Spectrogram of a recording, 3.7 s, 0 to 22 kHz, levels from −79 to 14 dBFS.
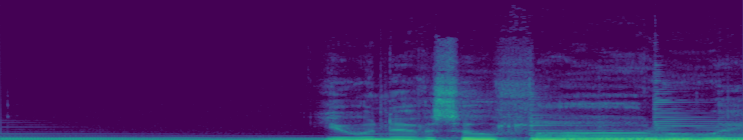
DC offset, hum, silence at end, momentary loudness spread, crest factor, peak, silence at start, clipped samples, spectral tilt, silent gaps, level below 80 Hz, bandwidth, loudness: under 0.1%; none; 0 s; 20 LU; 14 dB; -8 dBFS; 0 s; under 0.1%; -6.5 dB/octave; none; -68 dBFS; 14.5 kHz; -22 LUFS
